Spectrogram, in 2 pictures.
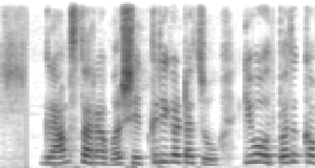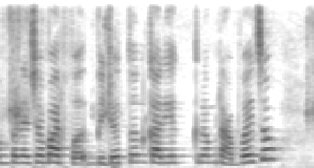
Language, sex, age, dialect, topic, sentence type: Marathi, female, 41-45, Southern Konkan, agriculture, question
